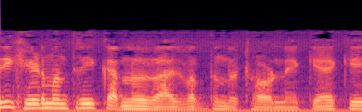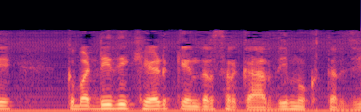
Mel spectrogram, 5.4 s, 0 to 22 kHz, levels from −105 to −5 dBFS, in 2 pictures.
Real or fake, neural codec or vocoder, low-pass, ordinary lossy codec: real; none; 7.2 kHz; MP3, 48 kbps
